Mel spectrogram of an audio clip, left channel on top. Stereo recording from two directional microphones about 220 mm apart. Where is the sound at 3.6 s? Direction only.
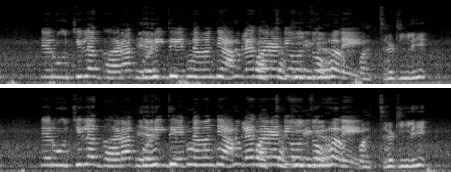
20° right (ahead or behind).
